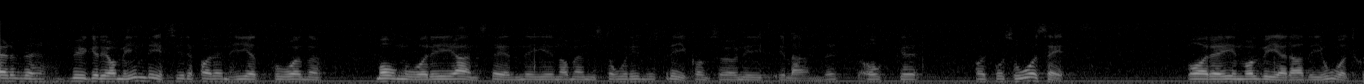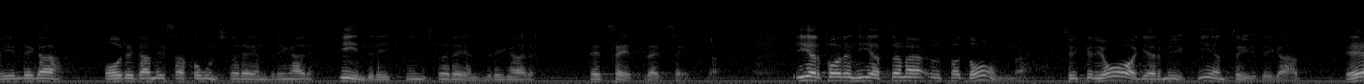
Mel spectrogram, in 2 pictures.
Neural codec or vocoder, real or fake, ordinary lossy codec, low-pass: none; real; none; 7.2 kHz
